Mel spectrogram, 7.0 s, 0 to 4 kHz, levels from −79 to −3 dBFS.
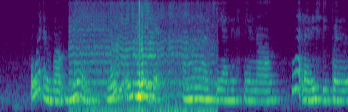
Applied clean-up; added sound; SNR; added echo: none; Insect; -3 dB; reverberation time 0.6 s.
